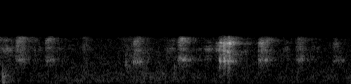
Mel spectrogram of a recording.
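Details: Female Brussels Griffon puppy, playful and excited during exercise, giving a rapid series of high, strained whimpering yips, about three per second, with one louder squeal midway.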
